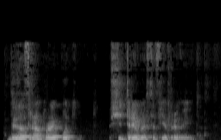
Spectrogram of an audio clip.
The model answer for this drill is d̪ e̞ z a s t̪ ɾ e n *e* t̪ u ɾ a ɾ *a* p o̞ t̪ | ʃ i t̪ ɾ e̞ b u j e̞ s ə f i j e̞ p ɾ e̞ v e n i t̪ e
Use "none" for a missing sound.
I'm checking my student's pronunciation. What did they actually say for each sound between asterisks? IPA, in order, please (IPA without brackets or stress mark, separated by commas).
a, e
